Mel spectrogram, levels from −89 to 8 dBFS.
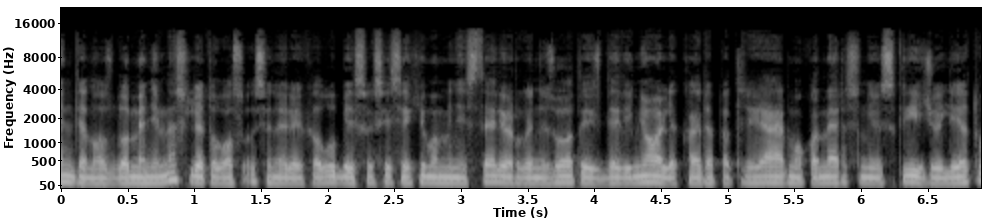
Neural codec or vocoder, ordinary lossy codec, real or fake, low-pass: codec, 44.1 kHz, 2.6 kbps, SNAC; MP3, 64 kbps; fake; 14.4 kHz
